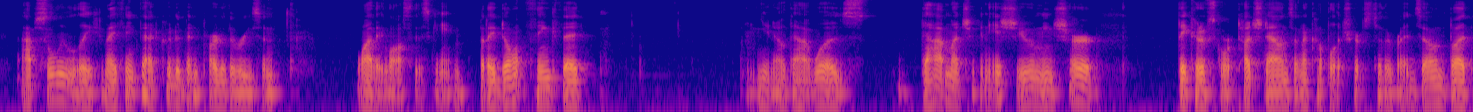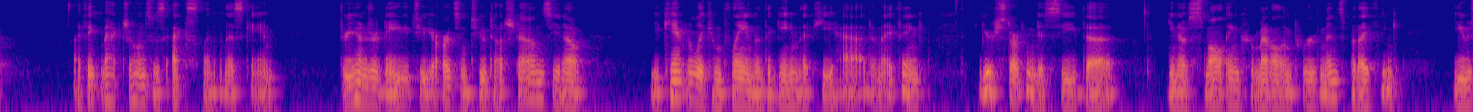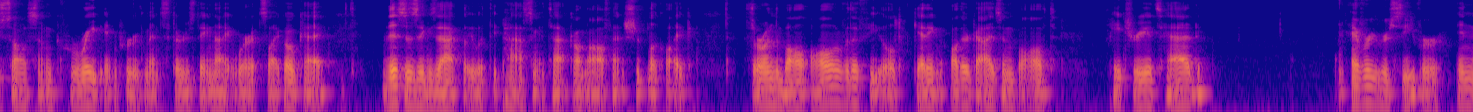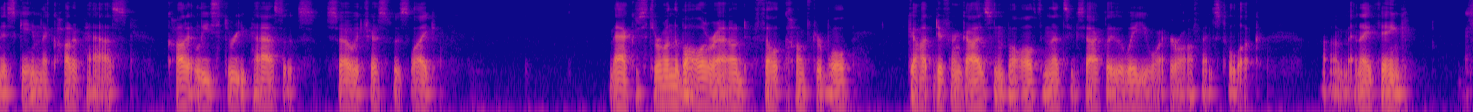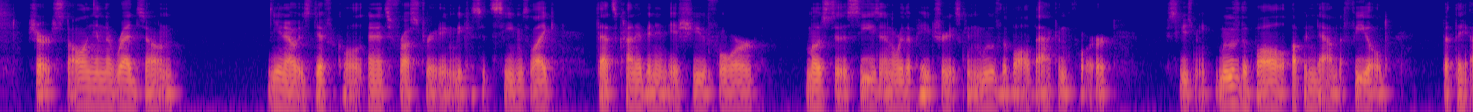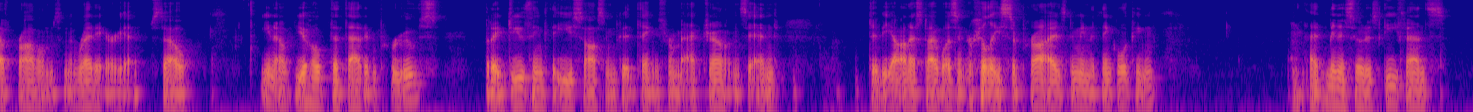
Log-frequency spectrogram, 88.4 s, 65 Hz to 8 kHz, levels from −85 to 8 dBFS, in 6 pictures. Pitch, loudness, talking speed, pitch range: 85 Hz, -30 LUFS, 180 wpm, 80-90 Hz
